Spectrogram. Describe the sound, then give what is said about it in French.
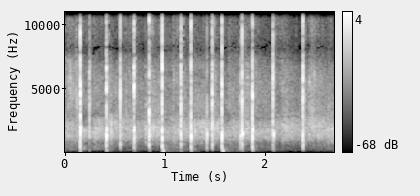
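Scattered applause from a small audience at the Atrium in Dax for the mayor of Dax, Julien Dubois: sharp, uneven hand claps, with no one speaking. “On vous applaudit encore une nouvelle fois.”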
